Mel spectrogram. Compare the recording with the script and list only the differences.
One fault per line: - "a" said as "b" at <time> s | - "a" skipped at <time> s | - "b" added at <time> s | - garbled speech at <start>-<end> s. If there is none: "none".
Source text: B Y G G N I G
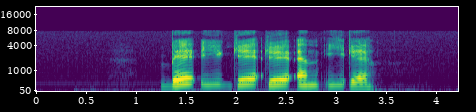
none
